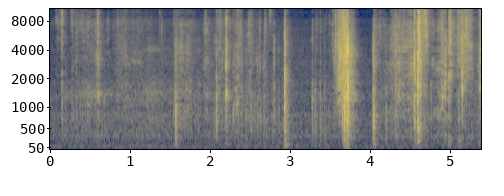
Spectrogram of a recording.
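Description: Cardboard box being opened by hand: scattered taps and scrapes of fingers on the cardboard and its end flap, with one loud short rip of cardboard about three and a half seconds in.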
